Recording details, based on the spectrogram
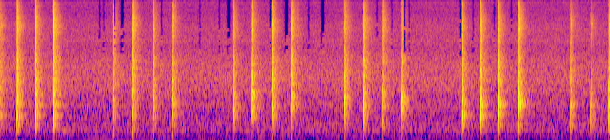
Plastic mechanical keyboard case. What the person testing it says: it sounds hollow on the right side here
